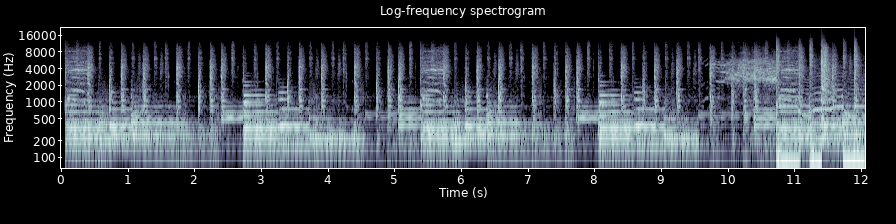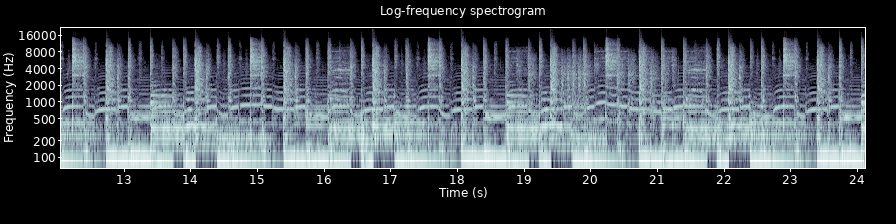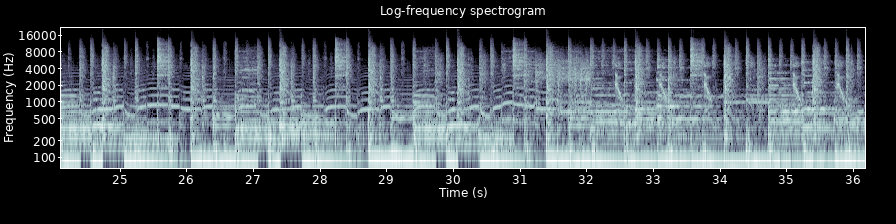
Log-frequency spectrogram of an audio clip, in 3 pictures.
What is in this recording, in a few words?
(Instrumental); Friday Night Funkin Bio's Remix Pack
